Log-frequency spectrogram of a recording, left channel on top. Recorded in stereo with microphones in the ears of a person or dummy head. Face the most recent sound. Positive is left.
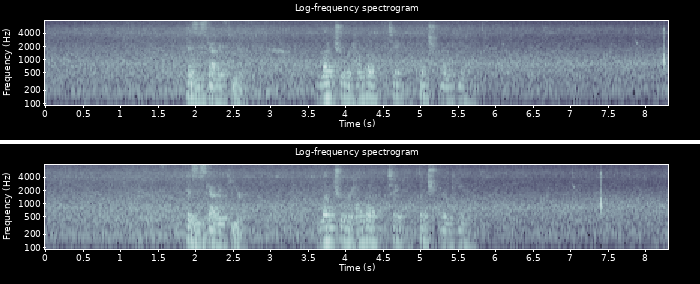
turn(degrees=-20)  # may be behind; listen again after turning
